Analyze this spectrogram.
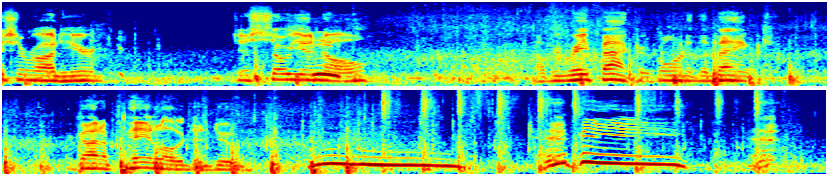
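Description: Young men talk with animation through headset microphones.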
